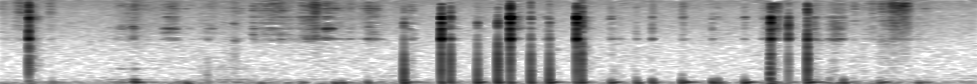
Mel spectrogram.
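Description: A small solid light pine block with visible grain, held in both hands in front of a stereo microphone, is rubbed and scratched with fingertips and short nails. Soft rubbing gives way to a quick run of short, dry scratches and taps, each with a low, dull body and a bright, crisp edge that dies away almost instantly.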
